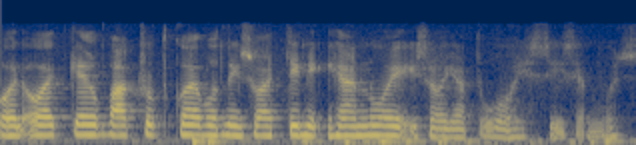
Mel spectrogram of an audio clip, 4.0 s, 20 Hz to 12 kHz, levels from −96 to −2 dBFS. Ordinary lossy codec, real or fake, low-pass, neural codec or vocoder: none; real; 7.2 kHz; none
